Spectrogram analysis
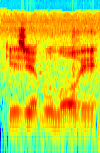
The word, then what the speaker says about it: Kizi-Uvlohy: Prawie dochodzimy do kotła Kyzy Lochy, jeśli dobrze to wymawiam, a jeśli źle to wymawiam, to Jura to dobrze powie. Kyzy Lochy.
